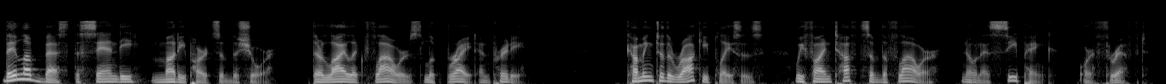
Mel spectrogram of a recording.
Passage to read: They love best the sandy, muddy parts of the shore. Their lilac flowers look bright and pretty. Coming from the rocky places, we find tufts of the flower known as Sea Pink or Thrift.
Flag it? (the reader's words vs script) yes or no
yes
